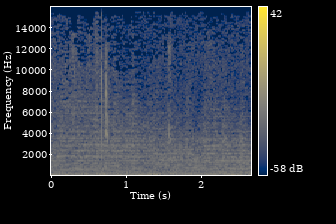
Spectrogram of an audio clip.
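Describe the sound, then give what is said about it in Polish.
Rhythmic cracking and creaking of tree branches, a dense woody texture with a few sharper snaps standing out, steady and moderately quiet throughout, with no voices. “To jest dźwięk, który y, w sensie kolejno trzaskające, trzeszczące y, gałęzie, one układają się rytmicznie.”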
